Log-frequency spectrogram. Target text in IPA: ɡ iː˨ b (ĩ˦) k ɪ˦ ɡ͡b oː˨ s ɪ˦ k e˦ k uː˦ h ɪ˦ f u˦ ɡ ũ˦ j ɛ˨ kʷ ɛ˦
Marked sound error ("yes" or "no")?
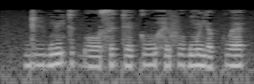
no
